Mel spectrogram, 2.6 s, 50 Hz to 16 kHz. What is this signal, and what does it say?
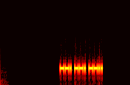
Morse code, heard as a keyed tone, about 47 wpm, 700 Hz. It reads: GGZ
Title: USA Call Sign Postfixes - 3 Letters 50wpm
